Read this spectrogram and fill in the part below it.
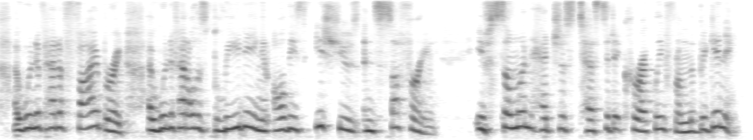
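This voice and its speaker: A woman speaks at a very fast pace in an animated tone. Her pitch is high, with ordinary variation. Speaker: author and thyroid health advocate. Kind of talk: podcast interview.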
